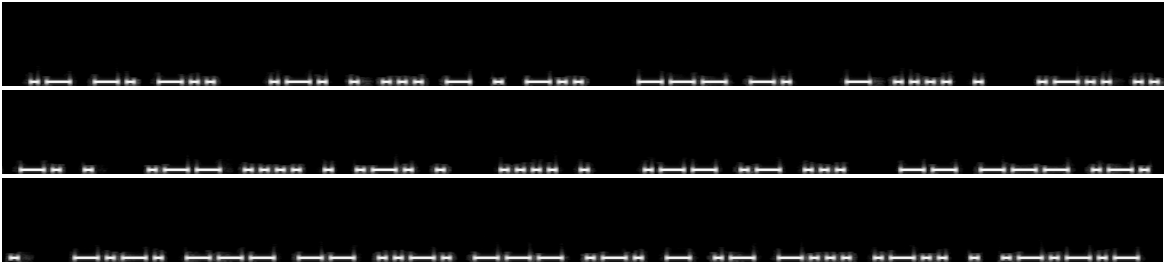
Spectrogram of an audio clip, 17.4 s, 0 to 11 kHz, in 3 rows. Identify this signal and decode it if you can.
Morse code, heard as a keyed tone, about 30 wpm, 600 Hz. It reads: AND RESTED ON THE LINE WHERE HE WAS MORE COMFORTABLE.
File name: the old man and the sea / the old man and the sea 1 30wpm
